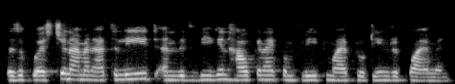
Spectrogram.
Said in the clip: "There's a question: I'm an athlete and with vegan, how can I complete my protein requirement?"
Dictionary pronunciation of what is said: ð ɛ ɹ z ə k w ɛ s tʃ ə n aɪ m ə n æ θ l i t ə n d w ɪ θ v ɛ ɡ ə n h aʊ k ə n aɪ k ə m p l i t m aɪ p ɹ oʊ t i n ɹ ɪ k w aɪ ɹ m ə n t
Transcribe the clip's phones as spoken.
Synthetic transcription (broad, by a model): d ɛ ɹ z ə k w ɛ s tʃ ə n aɪ m ə n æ t l i t ə n d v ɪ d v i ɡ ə n h aʊ k ə n aɪ k ə m p l i t m aɪ p ɹ oʊ t i n ɹ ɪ k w aɪ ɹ m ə n t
